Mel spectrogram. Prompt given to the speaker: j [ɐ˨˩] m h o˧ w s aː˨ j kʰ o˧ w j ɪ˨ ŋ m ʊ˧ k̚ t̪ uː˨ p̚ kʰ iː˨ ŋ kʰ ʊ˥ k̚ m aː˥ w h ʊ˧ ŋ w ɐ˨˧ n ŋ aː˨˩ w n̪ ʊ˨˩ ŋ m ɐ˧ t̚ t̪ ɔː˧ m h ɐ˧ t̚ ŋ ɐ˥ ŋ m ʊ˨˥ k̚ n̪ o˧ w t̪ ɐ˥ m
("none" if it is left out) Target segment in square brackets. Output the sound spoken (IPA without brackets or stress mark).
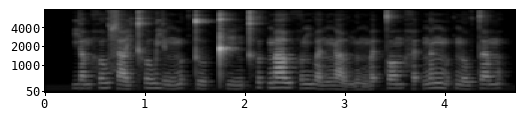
ɐ˨˧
